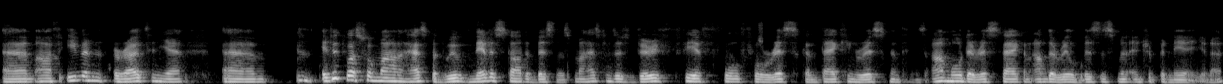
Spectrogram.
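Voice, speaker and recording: Talking at a fairly quick pace with a South African accent, this man has a medium pitch and ordinary pitch variation. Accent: South African accent when speaking Dutch. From South Africa, Zululand. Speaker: author and entrepreneur. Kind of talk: interview. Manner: halting, many fillers.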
